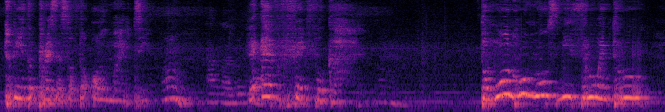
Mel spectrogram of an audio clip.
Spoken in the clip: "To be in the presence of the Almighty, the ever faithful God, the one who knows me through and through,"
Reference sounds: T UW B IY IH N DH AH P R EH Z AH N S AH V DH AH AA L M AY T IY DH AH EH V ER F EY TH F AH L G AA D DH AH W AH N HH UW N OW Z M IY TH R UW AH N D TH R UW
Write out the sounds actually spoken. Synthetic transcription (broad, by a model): T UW B IY IH N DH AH P R EH Z AH N S AH V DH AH AA L M AY T IY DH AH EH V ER F EY T F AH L G AA D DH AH W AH N HH UW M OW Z M IY TH R UW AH N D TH R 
